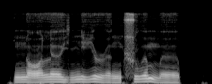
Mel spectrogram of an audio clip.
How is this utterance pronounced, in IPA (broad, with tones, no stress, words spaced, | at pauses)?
nɔ˨˩˨ ləː˨˩jni˨˩˦ɹə˨˩˨ŋʂu˧˥ə̯ məː˨˩p̚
